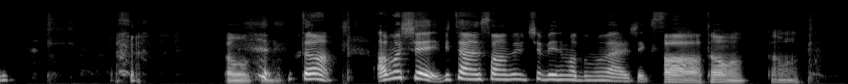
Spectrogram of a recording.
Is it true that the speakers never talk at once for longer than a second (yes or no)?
yes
